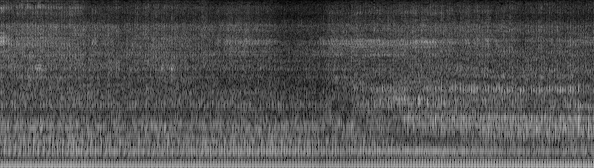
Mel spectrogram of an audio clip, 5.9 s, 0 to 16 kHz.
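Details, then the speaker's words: BMW M2 exhaust on a cold start: loud run with a sharp, raspy edge coming from the rear; a fracture and a hole in the rear muffler cause an exhaust leak and rattle, to be replaced under warranty. "underneath that too they discovered that there was a hole in the exhaust muffler itself so that's basically what was causing the exhaust rattle"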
